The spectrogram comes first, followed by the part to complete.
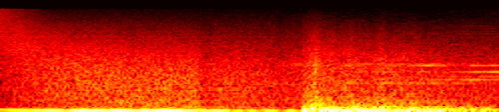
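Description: Logo-sting sound effect: a deep rumbling swell that breaks into a heavy boom about one and a half seconds in.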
